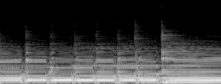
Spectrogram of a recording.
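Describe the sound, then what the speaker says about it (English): Sustained electric guitar chords through a Tube Screamer pedal set to mild distortion, with a gritty, lightly overdriven tone, strummed in a steady rhythm of about six attacks, loud and close with no talking. "when I turn on my tube screamer, I have it set to a very mild distortion"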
